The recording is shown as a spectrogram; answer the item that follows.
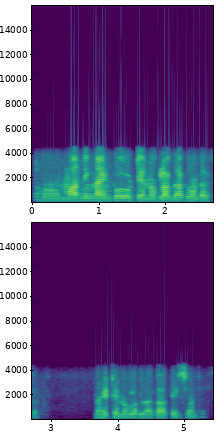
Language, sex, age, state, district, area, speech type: Telugu, male, 18-30, Telangana, Sangareddy, urban, conversation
